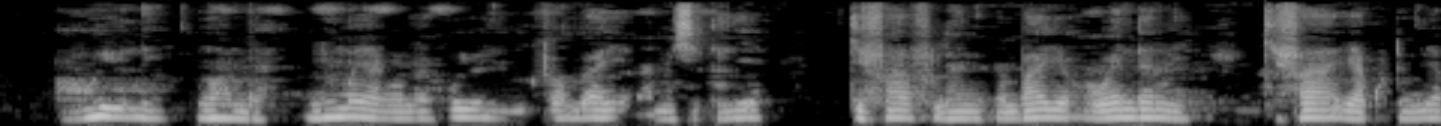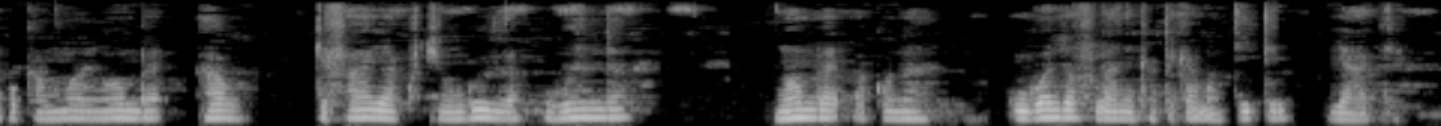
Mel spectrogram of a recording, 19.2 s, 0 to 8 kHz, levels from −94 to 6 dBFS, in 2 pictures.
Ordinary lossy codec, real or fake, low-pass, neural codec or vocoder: AAC, 32 kbps; real; 7.2 kHz; none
